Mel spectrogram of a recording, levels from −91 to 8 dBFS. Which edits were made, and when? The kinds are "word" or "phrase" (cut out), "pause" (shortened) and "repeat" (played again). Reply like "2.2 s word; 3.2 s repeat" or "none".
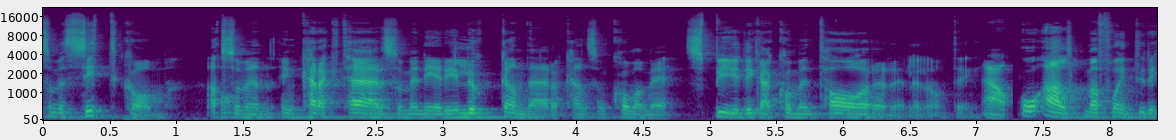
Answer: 1.3 s word

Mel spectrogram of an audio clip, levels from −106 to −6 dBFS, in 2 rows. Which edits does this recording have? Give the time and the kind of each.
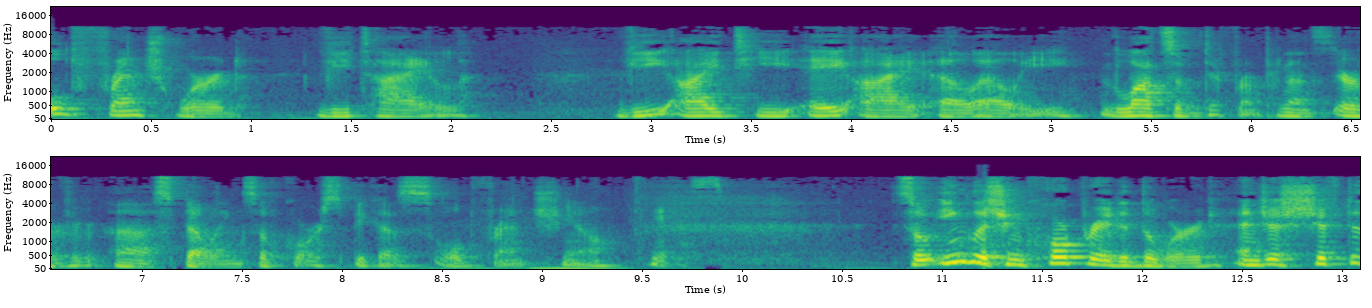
none

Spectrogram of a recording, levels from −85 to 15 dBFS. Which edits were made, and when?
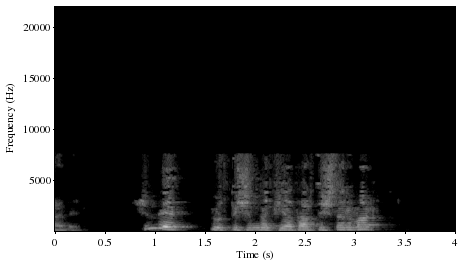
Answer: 1.5 s pause

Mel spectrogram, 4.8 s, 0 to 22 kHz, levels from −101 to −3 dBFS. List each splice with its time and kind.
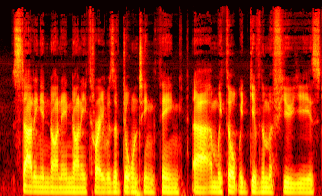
1.8 s word; 2.8 s pause

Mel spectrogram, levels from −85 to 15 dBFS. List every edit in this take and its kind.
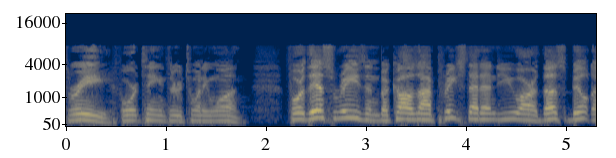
none

